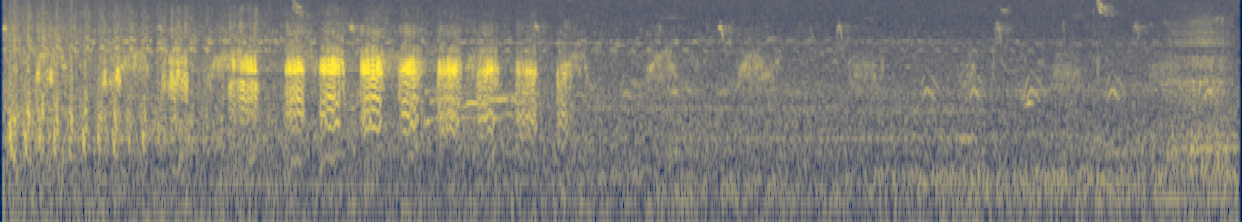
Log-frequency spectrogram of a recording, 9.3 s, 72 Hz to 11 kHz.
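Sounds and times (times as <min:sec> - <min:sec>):
black duck calling: 0:00.3 - 0:05.8.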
